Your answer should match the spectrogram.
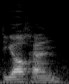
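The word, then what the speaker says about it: Deogen: that are impossible to meet basically next up Dien technically pronounced Dien it will always know where you are it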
